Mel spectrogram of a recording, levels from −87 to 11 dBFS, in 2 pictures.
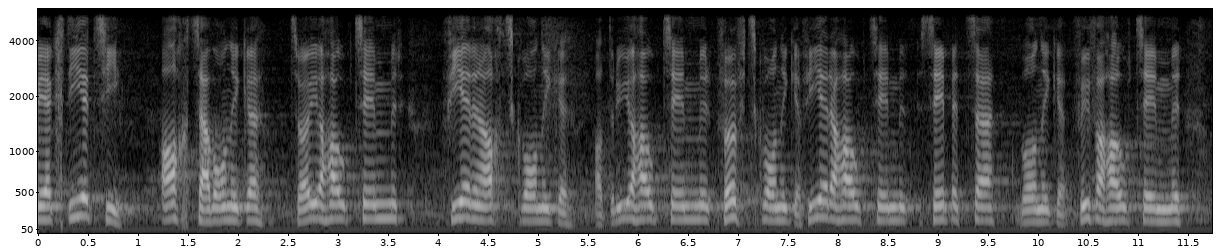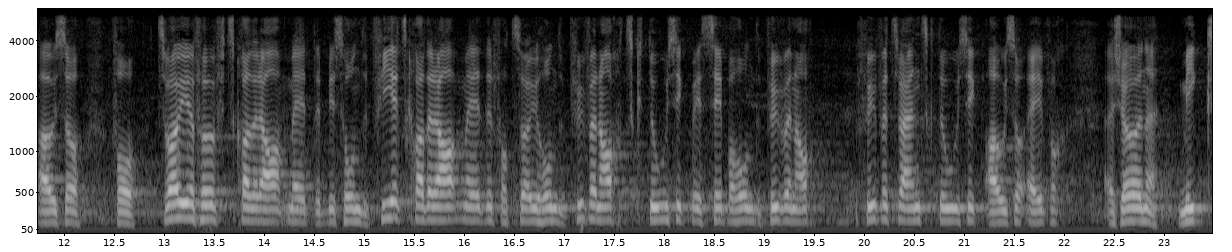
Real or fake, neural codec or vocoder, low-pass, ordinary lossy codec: real; none; 5.4 kHz; none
